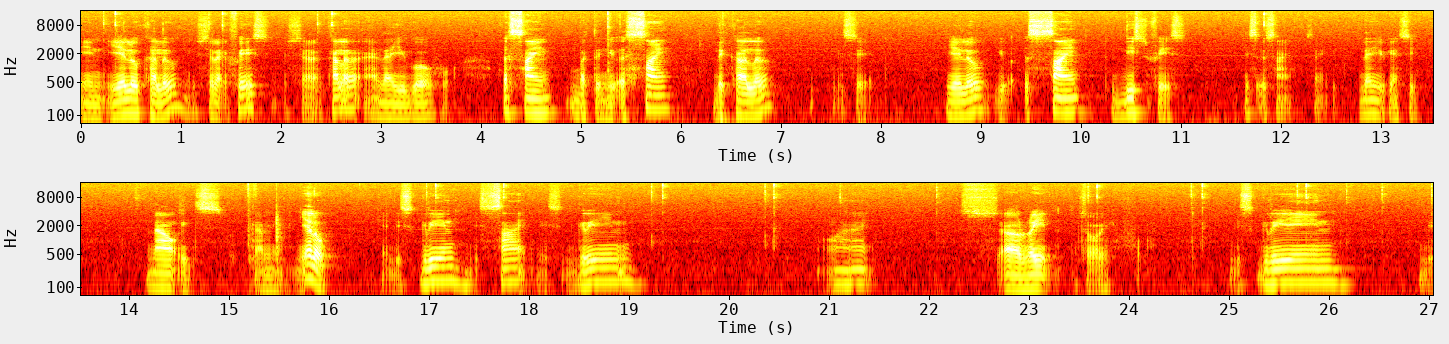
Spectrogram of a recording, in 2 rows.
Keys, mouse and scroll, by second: 0.3 click, 1.7 click, 2.4 click, 3.0 scroll down 2, 17.0 click, 17.7 click, 19.3 click, 21.0 click, 21.1 middle click, 23.6 click, 24.7 click, 25.8 click, 26.2 middle click.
